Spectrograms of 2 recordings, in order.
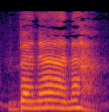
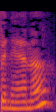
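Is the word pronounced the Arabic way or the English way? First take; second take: Arabic; English. First: It is pronounced as the Arabic word. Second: It is pronounced like the English fruit word. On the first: It means a fingertip. The speaker calls it right. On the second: It names the fruit. The speaker calls it wrong.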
